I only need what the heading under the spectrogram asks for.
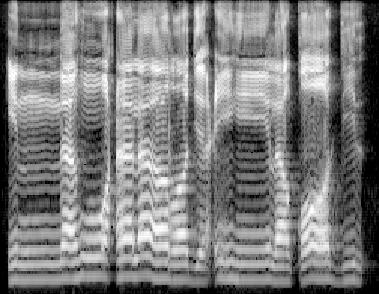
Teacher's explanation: Ra-nya dibaca tipis karena sebelumnya adalah kasrah.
